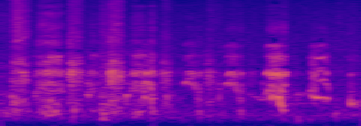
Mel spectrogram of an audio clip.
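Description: Breathy, giggling laughter from a person: a quick run of short panting-like bursts, loudest near the end.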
